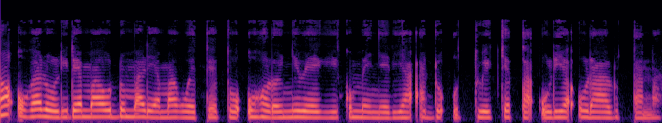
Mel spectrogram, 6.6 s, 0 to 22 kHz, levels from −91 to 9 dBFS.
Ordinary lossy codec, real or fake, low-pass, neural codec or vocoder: MP3, 48 kbps; fake; 19.8 kHz; codec, 44.1 kHz, 7.8 kbps, DAC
